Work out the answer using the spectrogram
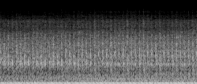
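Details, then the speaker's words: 2000 Isuzu NPR turbo diesel, abandoned truck restarted after a year with new batteries, fuel filter dry, nothing leaking: typical light diesel clatter over a deep, steady idle with no misses or heavy knock; normal diesel idle. "that all looks good like i said the motor sounds really good"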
